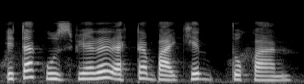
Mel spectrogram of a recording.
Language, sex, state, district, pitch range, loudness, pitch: Bengali, female, West Bengal, Cooch Behar, 215-260 Hz, -15 LUFS, 245 Hz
